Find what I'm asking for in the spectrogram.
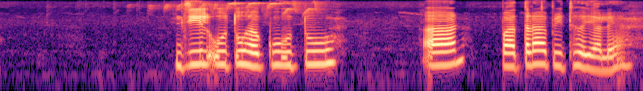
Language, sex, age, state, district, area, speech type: Santali, female, 18-30, West Bengal, Purulia, rural, spontaneous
